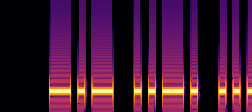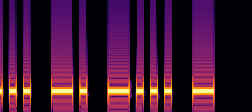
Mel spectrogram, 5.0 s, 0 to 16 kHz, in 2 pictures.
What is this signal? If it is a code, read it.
Morse code, heard as a keyed tone, about 17 wpm, 700 Hz. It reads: KF5NBT
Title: USA Call Signs - 6 Characters - Repeated 3x - 17wpm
